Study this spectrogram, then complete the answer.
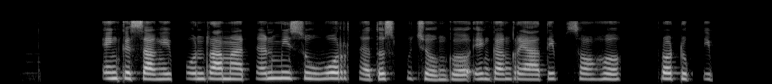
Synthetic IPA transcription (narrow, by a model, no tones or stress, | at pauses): ʔɪŋɡ̥ə̤saŋip̚ʊnramad̥a̤nmisuwʊrd̪̥ä̤t̪ʊspud̥ʒ̥ɔ̤ŋɡɔʔɪŋkaŋkɾeat̪ɪfsɔɦɔ | pɾod̥ṳk̚t̪ɪp̚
